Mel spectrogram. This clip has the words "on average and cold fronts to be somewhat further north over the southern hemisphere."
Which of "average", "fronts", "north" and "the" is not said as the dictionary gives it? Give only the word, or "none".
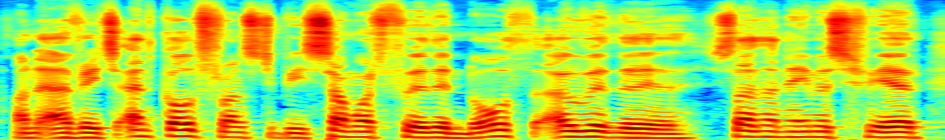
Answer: none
